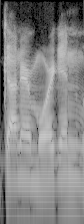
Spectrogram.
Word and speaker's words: Gunnar Morgan: My Instagram is just first name, last name, Gunnar Morgan with two N's.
